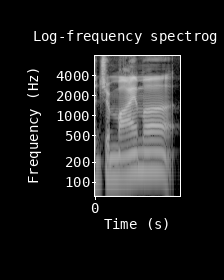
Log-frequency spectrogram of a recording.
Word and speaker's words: Jemima: Jemima and Jemima, same spelling. Duh.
